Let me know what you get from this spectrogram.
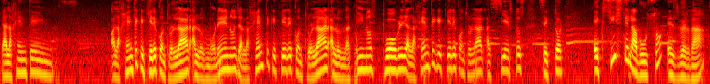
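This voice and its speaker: A woman's voice: lowish voice, big pitch swings, unhurried, darkish tone, slight background noise. A middle-aged woman from Veracruz, hosting her own show and giving blunt, emphatic opinions in a solo monologue full of fillers. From Mexico (Veracruz). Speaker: podcast host.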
